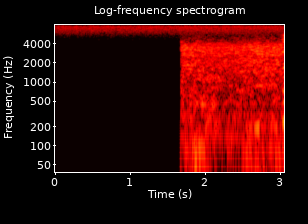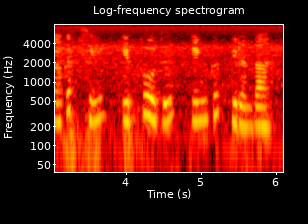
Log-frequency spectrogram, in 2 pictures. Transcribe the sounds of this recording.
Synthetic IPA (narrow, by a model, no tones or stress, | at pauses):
bʱɐɣɐt̪sɪŋɪpːoːðɯɪŋɡɯp̪ːɪɾɐnd̪aːɾ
